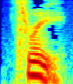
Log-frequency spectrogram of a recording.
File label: "Three", English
